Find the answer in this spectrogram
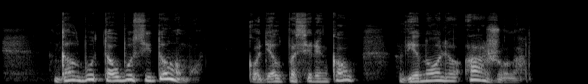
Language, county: Lithuanian, Alytus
